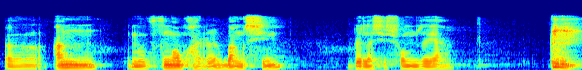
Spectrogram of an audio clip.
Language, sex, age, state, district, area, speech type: Bodo, male, 18-30, Assam, Udalguri, rural, spontaneous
